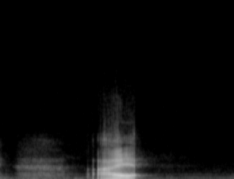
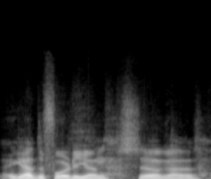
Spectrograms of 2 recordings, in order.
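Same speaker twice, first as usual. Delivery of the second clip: excited shout; 3 semitones higher, 10 dB louder than usual. Real, not acted. Gamer hyped after a lucky pull.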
